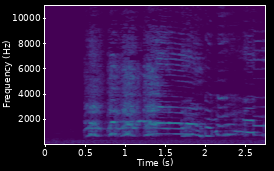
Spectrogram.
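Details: Crowing from a Leghorn rooster: a loud, hoarse, buzzy call with rough opening syllables and a wavering, strained ending, starting sharply after a short silence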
